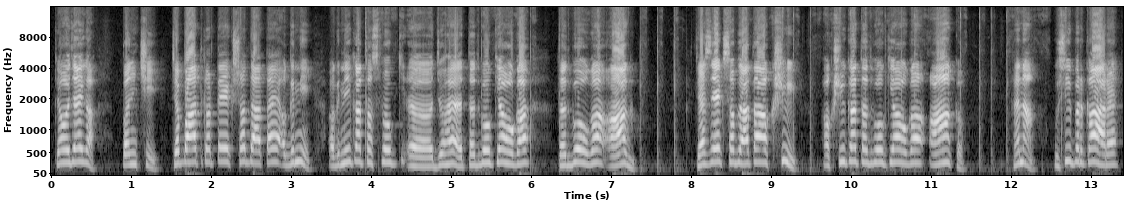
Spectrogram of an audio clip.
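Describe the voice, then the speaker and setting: A woman's voice: high voice, a bit bright, no echo. A woman teaching a grammar lesson for an exam, who keeps asking rhetorical questions and answering them at once, repeating each key answer.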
